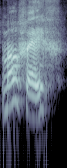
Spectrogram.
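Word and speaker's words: מוֹפֵת: You pronounce it in English, mo faith.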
